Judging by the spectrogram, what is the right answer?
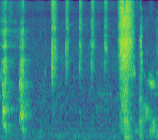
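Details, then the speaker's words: Single adult sneeze: a few short sniffs and quick breaths build to one loud, explosive sneeze, then a brief trailing exhale. "I am a total mess with my allergies with this dust oh yeah I'm I'm sneezing I'm I'm uncomfortable"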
